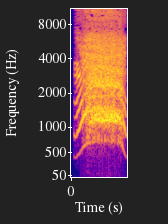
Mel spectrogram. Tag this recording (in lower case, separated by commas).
human voice, screaming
